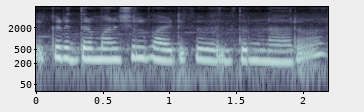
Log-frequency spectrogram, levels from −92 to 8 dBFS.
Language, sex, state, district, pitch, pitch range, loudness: Telugu, female, Telangana, Karimnagar, 255 Hz, 235-270 Hz, -15 LUFS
